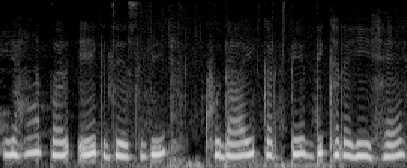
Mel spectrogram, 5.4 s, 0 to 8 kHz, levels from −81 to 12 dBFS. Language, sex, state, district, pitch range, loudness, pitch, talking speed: Hindi, female, Madhya Pradesh, Umaria, 220-250 Hz, -12 LUFS, 235 Hz, 100 wpm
